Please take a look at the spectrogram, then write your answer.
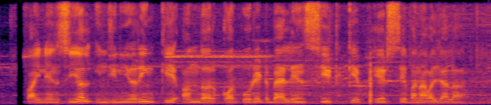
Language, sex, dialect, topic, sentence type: Bhojpuri, male, Southern / Standard, banking, statement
